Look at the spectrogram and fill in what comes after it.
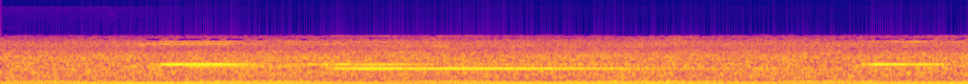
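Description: Steady low diesel drone of a train at a station platform, with faint thin tones that come and go above it.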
